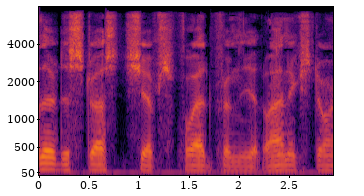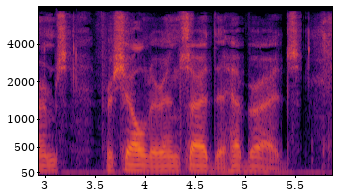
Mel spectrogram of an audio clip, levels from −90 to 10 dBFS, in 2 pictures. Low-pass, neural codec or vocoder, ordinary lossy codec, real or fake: 7.2 kHz; none; AAC, 32 kbps; real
